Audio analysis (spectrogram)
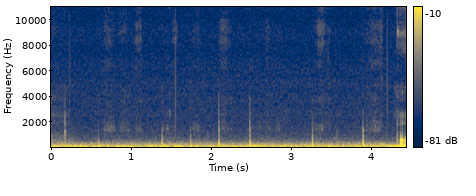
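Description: Pen or pencil scratching out fractions in math notes on the Pythagorean theorem, short strokes tapping at a steady rhythm, close and quiet against a low background hum.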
